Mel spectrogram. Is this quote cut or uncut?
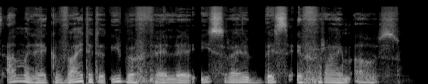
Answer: cut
